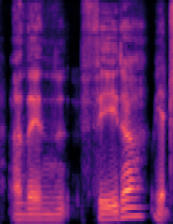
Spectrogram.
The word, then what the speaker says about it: Feder: And then Feder. We had Feder, genau, with just a D. So F-E-D-E-R. F-E-D-E-R. Okay. Feder, Fell. And that is where we're hearing a difference in the pronunciation.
